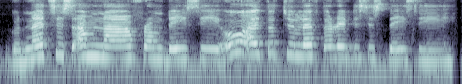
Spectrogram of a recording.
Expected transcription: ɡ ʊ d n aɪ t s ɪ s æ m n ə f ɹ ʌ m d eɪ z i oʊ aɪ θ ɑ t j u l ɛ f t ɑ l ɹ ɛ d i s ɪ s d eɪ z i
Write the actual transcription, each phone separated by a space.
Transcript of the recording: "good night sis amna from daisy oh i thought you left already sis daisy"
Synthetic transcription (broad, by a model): ɡ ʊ d n aɪ t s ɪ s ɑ m n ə f ɹ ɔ m d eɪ s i oʊ aɪ t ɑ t j u l ɛ f t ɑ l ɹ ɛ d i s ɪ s d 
